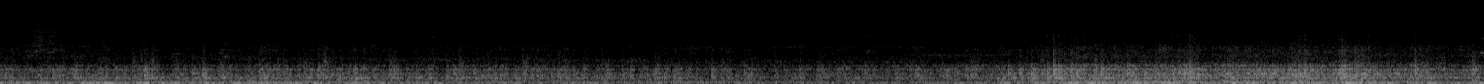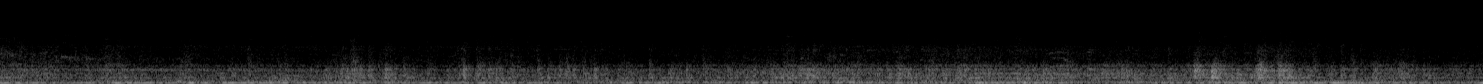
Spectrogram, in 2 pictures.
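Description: Steady low rumble and rattle from inside a moving train car approaching Shitennoji-mae Yuhigaoka station (station number T26), continuous throughout, swelling louder for a few seconds midway as the carriage sways along the track, with no voices.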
